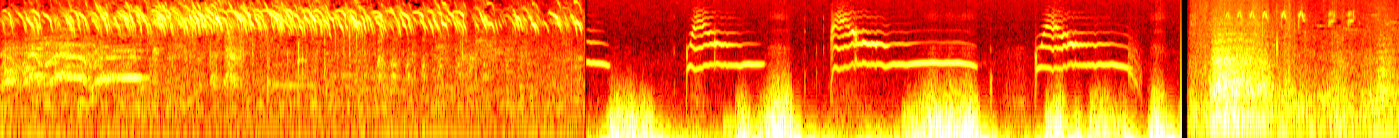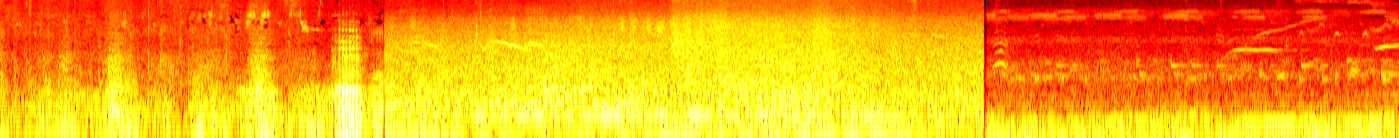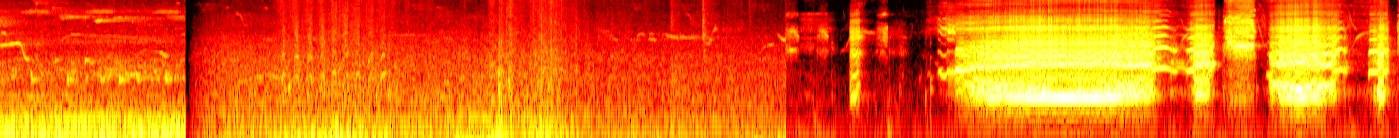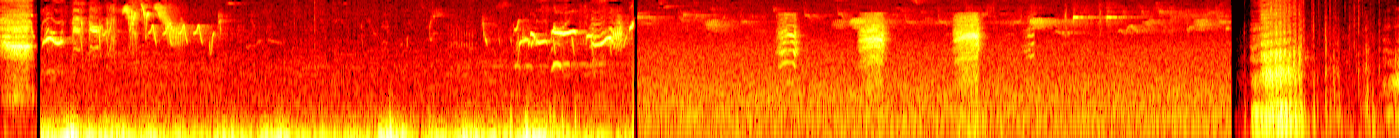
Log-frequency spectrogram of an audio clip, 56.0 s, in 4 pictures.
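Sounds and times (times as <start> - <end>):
bird calls and chirps: 0.0 - 6.1, 12.2 - 21.0, 23.1 - 37.1, 41.4 - 54.3.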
